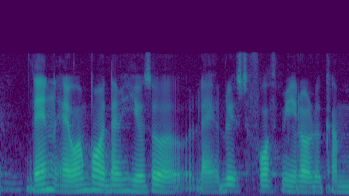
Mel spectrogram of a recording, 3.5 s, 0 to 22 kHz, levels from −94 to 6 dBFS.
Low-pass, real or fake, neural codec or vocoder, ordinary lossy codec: 7.2 kHz; real; none; Opus, 64 kbps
